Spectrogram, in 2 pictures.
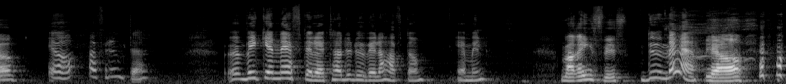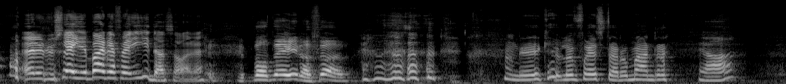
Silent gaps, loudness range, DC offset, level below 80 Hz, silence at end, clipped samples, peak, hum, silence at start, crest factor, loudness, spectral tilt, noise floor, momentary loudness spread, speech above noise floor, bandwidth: none; 8 LU; under 0.1%; -58 dBFS; 0.5 s; under 0.1%; -2 dBFS; none; 0 s; 22 dB; -21 LUFS; -4 dB/octave; -55 dBFS; 19 LU; 33 dB; 17 kHz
